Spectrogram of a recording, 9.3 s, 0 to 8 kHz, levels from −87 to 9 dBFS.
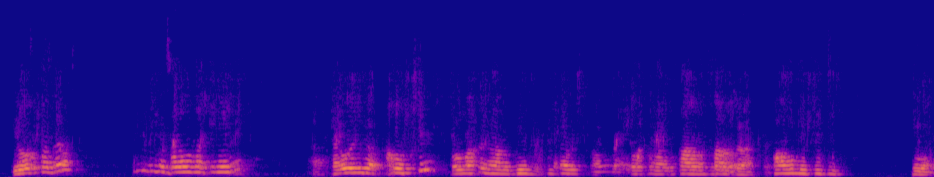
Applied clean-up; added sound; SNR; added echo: neural mask model DeepFilterNet 3.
